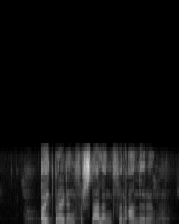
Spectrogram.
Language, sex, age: Afrikaans, female, 20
